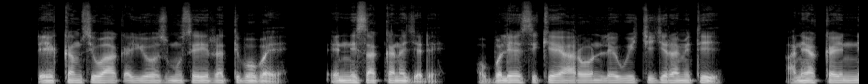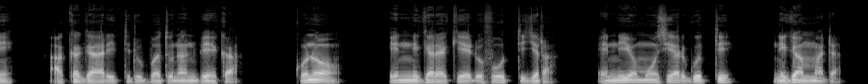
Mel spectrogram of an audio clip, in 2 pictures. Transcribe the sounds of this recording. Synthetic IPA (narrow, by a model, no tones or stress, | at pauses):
ᶑe̞ːkːɐmsɪwaːkʼɐjːo̞ːs̬mʊseːɪrːɐt̪ːɪbɔbɐʔɛ̰ | ʔɪnːɪsɐkːɐnɐd͡ʒɛ̰ᶑɛ̥̰ | ʔɔbːɔle̞ːsɪke̞ːhɐɾo̞ːnlɛwːɪt͡ʃːiːd͡ʒɪɾɐmɪt̪ɪ | ʔɐ̰nɪɐkːɐɪnːɪ | ʔɐ̰kːɐɡaːɾiːt̪ːɪd̪ʊbːɐt̪ʊnɐnbe̞ːkɐ̰ | kʊnoː | ɪnːɪɡɐɾɐke̞ːᶑʊfuːt̪ːɪd͡ʒɪɾɐ̰ | ʔɪnːɪjɔmuːsiɐɾɡʊt̪ːɪ | nɪɡɐmːɐd̪ɐ̰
